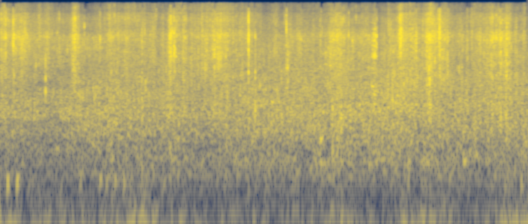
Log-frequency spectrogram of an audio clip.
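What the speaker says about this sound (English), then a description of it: "We got the creek running right by us." A mountain creek runs close by on a wooded mountainside, a constant hissing wash of flowing water, fairly soft and unbroken, with no one talking.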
